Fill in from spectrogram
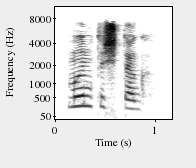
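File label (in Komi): "мынтысьтӧг", Komi, female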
